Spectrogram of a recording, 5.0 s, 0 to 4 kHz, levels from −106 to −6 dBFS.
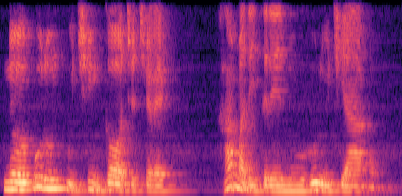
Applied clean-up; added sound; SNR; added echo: none; none; none; reverberation time 0.5 s.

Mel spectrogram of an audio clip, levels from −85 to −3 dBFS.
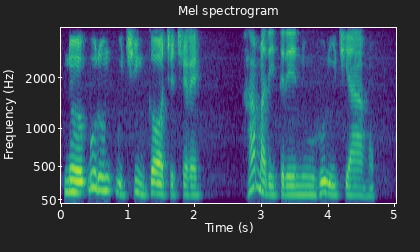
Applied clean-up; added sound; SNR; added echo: none; none; none; none.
